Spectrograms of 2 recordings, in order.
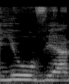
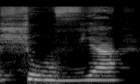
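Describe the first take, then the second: First: The first consonant sounds like y. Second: The first consonant sounds like sh. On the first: This is how they speak now. "Eles falam" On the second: This is how they no longer speak. "Eles não falam mais"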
